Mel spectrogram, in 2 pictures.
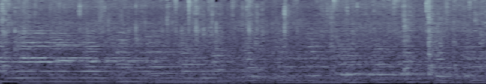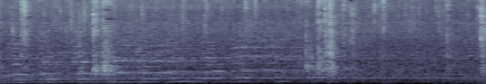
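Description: Cashews and raisins sizzling and crackling as they fry in hot fat in a small aluminium pan, stirred with a metal spoon. Two louder rasping scrapes come about four and five and a half seconds in. Soft background music plays underneath.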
